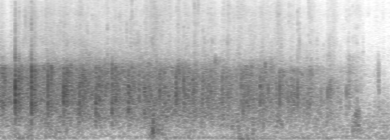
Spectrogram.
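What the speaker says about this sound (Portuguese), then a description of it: "Uma salva de palmas" A lecture audience claps at a talk after a name is announced, a dense, fairly close round of applause that holds steady and then tapers off at the end, with no voices over it.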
